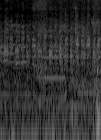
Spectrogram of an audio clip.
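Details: Staffordshire Bull Terrier travelling in a car pants in quick, breathy rhythmic bursts. A steady low engine hum runs underneath, and there is a brief thump near the end.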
